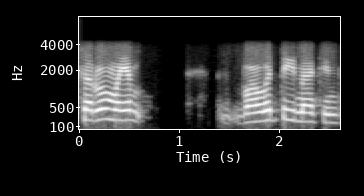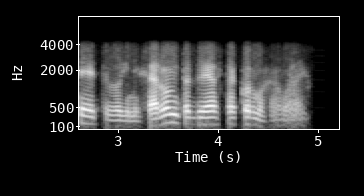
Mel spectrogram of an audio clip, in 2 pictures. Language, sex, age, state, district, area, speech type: Sanskrit, male, 30-45, Karnataka, Chikkamagaluru, urban, conversation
